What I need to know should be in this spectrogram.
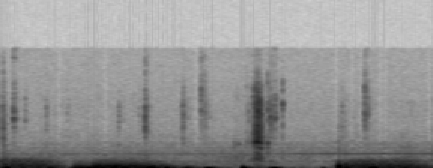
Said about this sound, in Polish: Słyszę bicie serca i sapanie.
